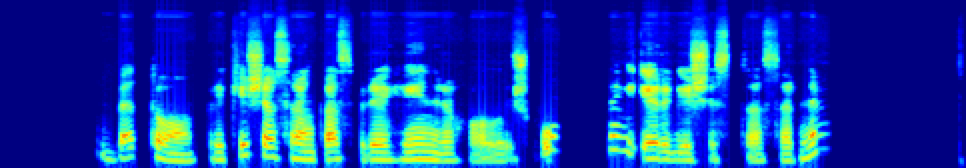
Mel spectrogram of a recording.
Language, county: Lithuanian, Klaipėda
